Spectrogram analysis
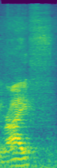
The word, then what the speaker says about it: Reiff: But I will say that I did read yesterday that Riley Reiff, is that how you pronounce it?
